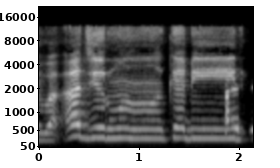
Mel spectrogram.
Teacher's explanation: و اجرن پڑھتے ہوئے نا عین کی طرف حلق میں آواز نہیں لے کر جانی، و اجرن کبیر أجر آرام سے پڑھنا ہے۔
